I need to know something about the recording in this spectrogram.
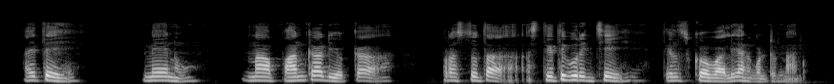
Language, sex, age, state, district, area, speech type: Telugu, male, 30-45, Andhra Pradesh, Kadapa, rural, spontaneous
